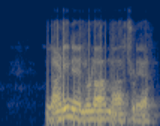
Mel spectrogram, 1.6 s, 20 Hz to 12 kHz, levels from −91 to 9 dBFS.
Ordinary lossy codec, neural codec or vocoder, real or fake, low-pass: Opus, 32 kbps; none; real; 7.2 kHz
